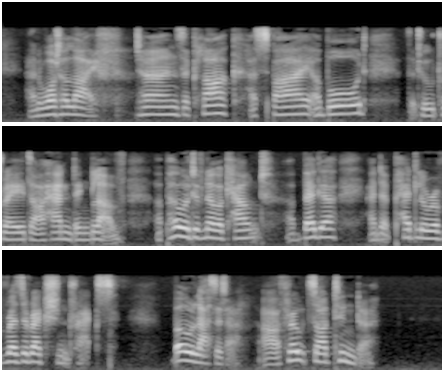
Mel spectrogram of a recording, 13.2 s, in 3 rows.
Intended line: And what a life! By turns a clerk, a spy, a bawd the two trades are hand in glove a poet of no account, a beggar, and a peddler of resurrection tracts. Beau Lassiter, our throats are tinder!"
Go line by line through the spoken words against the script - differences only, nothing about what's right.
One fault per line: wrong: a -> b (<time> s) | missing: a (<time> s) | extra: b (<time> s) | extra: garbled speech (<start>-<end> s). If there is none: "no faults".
missing: By (1.2 s)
